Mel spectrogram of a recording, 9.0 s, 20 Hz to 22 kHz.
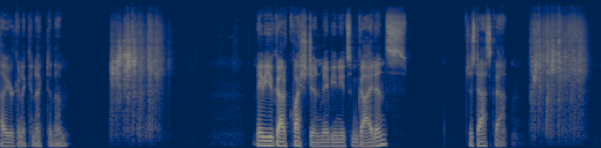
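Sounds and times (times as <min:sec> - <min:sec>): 
speech: 0:00.0 - 0:01.9, 0:03.8 - 0:06.1, 0:07.0 - 0:08.1
tarot cards being shuffled: 0:01.7 - 0:02.6, 0:08.0 - 0:08.9.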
